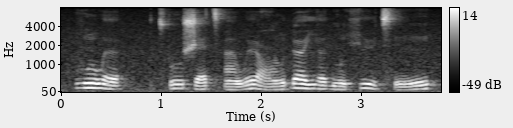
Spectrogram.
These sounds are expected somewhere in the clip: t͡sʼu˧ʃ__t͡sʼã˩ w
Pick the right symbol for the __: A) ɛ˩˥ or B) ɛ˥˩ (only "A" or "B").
A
